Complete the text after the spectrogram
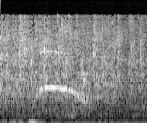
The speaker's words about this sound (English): Clap hands for Jesus. Clap hands for Jesus.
